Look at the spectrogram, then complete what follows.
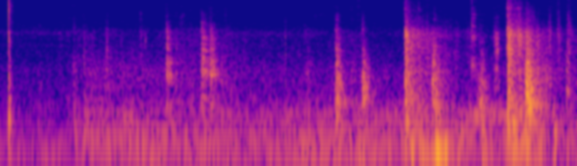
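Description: Knocks and scraping from hand work on a house's exterior wall: one sharp knock at the start, then scattered knocks and scrapes that come thicker and louder from about five seconds in.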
